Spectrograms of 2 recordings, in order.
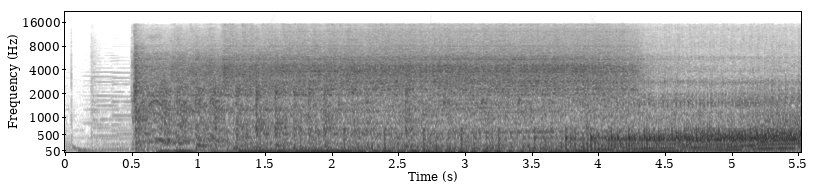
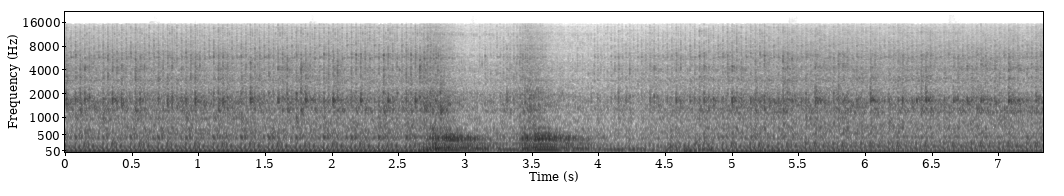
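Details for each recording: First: W124 with OM606 turbo diesel on first start after a new battery: it catches after cranking and races to a loud, high, steady clatter because the throttle was held partly open. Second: W124 with OM606 turbo diesel just after first start, no intake manifold fitted: steady diesel clatter at an even idle with a brief dip midway. The owner had worried the timing was off, but hears no nailing; a healthy idle.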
